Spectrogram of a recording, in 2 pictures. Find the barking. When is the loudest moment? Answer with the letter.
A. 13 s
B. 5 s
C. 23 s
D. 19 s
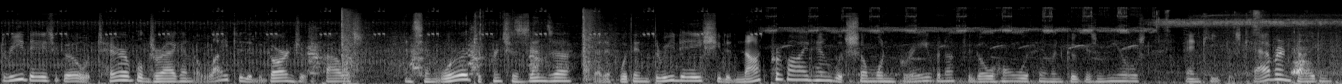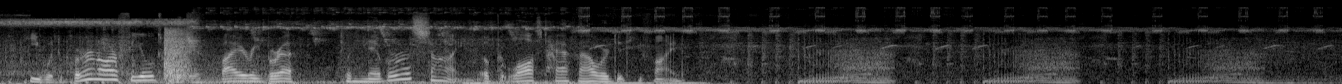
A.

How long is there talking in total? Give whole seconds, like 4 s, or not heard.
20 s.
